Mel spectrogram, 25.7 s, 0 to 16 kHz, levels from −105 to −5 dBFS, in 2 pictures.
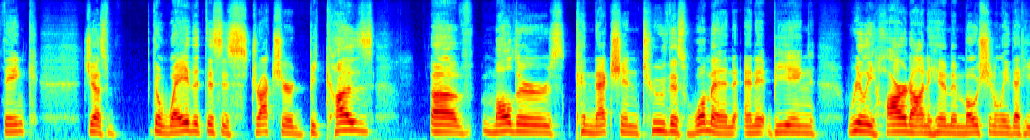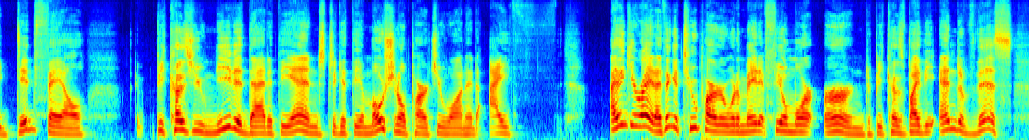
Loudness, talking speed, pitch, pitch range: -18 LUFS, 150 wpm, 155 Hz, 135-170 Hz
